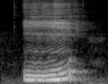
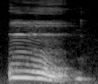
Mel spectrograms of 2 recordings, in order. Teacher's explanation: they make very different sounds because one is fronted e and one is backed ooh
